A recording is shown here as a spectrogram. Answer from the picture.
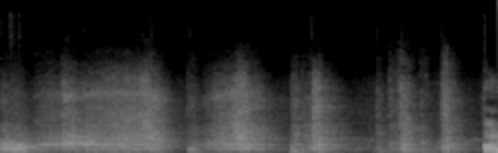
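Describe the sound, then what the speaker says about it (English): Scraper rasping hardened plastic resin glue squeeze-out off a bent laminated wood railing, long close gritty strokes in uneven rhythm that pause briefly between passes, with a knock at the end. "And then scrape off any extra squeeze out"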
